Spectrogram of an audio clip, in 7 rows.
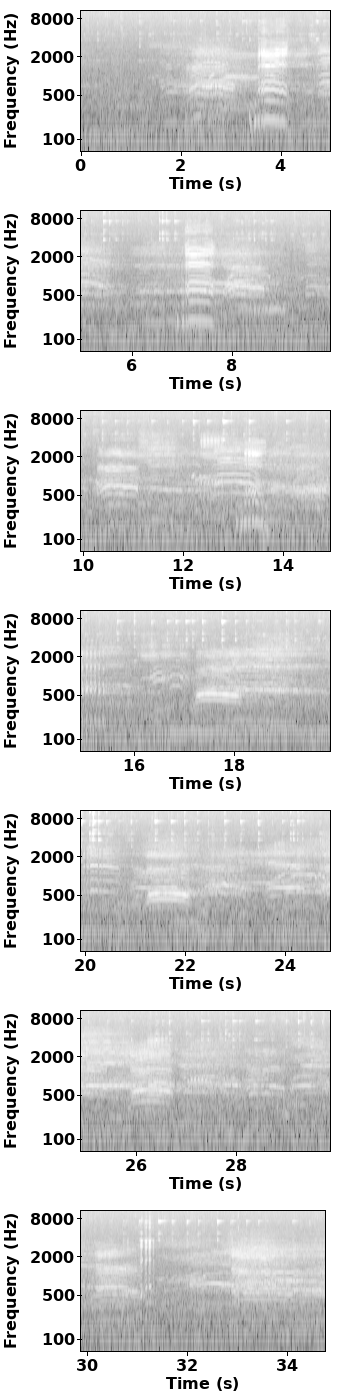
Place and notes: Unnamed Road, Isle of Bute, UK - Sheeps Lament at the Edge of St. Blanes Chapel
Recorded with a pair of DPA4060s and a Tascam DR-100 MKIII
16 July 2018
